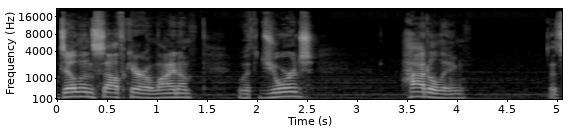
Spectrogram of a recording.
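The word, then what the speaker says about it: Hotelling: This plane had left Dylan, South Carolina with George Hodddling, that's spelled H O T E L L I N G, a pilot of considerable experience.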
